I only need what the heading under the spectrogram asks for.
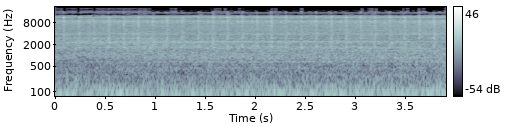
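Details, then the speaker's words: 1984 Ford Fox Body, 40k original miles, sat 20 years, running after oil poured in cylinders: rough but smooth idle, not missing, light quick top-end ticking; owner hopes lifters are just dry from storage. Valve train ticking at idle. "There's a little lifter noise over here. I'm hoping that's just because those lifters are out of oil from sitting so long."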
